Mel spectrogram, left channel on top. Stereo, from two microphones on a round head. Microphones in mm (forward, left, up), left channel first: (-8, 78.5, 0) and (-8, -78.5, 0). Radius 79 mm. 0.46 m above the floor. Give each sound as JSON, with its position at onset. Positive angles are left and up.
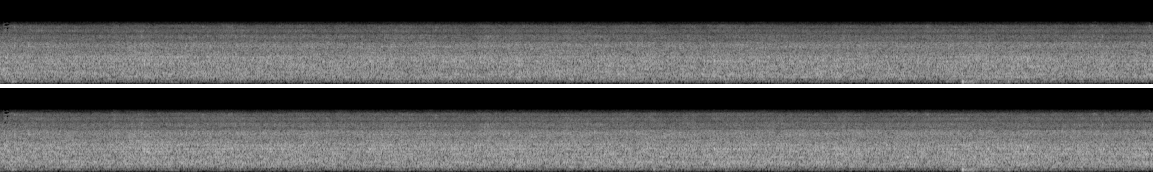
{"t": 0.0, "sound": "running water", "side_deg": 0, "distance_m": 1.6}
